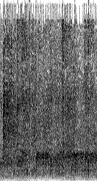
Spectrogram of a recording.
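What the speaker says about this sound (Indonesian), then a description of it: "tepuk tangan untuk kita semua" A classroom of students claps together, a dense, steady burst of applause heard close up with no talking.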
